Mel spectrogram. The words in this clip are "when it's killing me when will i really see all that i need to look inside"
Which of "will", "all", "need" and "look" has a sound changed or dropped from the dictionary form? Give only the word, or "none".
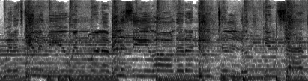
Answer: will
